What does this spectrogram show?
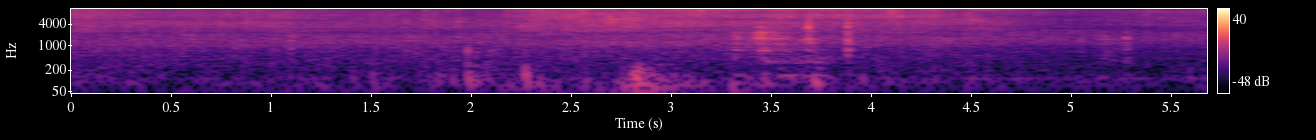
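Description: Food frying in a hot skillet, a steady sizzle, with a few light clicks and clinks of a plate and utensils between about two and four seconds in.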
